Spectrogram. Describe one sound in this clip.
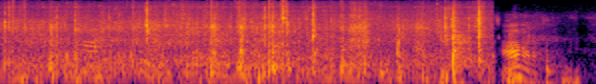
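Mountain bike tyres rattle and crunch over a rough dirt trail.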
